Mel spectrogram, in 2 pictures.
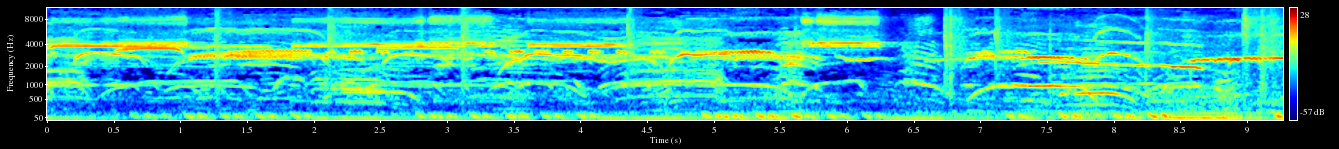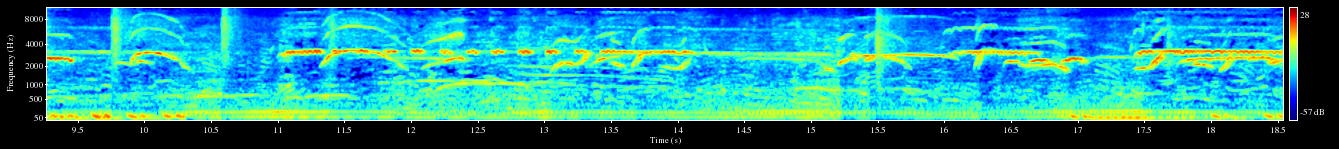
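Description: A crowd of men and women shout and chatter loudly outdoors.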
